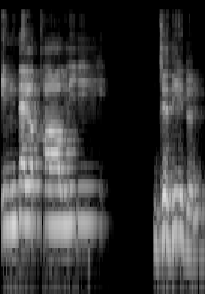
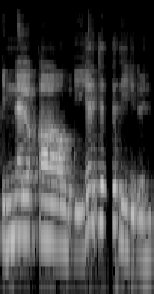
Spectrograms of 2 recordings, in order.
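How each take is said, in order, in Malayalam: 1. 'qadi' എന്ന വാക്ക് അവസാന സ്വരമില്ലാതെയാണ് അവസാനിക്കുന്നത്. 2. 'qadi' എന്ന വാക്ക് വ്യക്തമായ 'ya' ശബ്ദത്തോടെയാണ് അവസാനിക്കുന്നത്. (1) "തെറ്റാണ്" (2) "നസ്ബ് ഫത്ഹ് വ്യക്തമായിട്ടുണ്ട്"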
